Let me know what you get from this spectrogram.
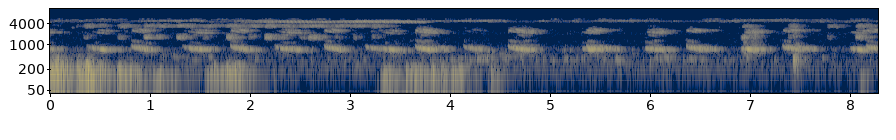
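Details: Night frog chorus at a lakeside, with harmonic croaks pulsing about once a second against a continuous high insect hum. Deep low thuds interrupt early on, then the calls continue alone.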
